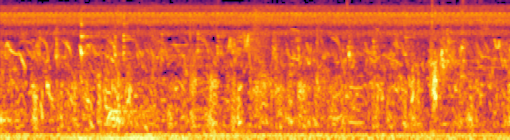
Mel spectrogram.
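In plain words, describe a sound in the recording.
A large flock of chickens clucks and chirps busily outdoors.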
